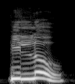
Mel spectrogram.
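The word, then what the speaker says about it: pillow: बैग एंड a soft पिलो देखिए ओ डब्ल्यू है तो डब्ल्यू का उच्चारण नहीं हो रहा है केवल ओ का हो रहा है पिलो they walked on they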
